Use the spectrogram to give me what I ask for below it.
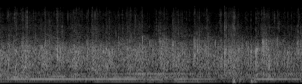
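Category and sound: crowd, audience clapping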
